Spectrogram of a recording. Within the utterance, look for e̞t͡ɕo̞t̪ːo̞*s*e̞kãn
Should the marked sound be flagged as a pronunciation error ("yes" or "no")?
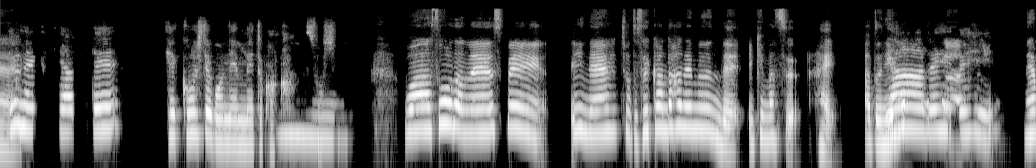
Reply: no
